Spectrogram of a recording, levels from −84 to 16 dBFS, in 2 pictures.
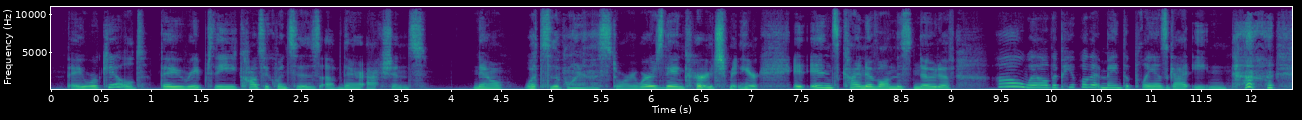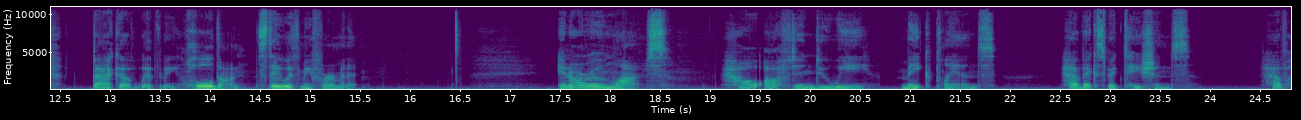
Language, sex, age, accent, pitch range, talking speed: English, female, 20-39, American, 170-235 Hz, 155 wpm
